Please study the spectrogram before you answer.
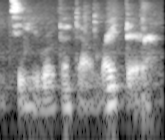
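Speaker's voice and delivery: soft whisper to herself; whispered aside. Real, not acted. Reader checking the picture aloud, in a whisper. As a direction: whisper while pointing at the page. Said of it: "unvoiced whisper".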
